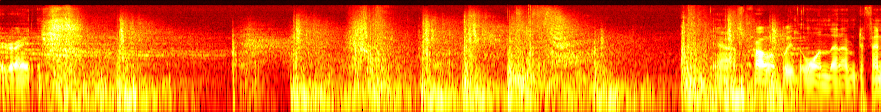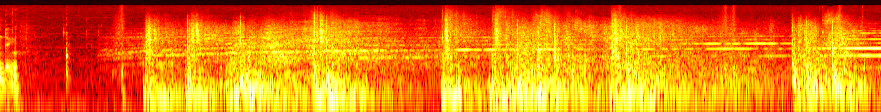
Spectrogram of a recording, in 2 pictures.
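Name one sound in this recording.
Rockets burst with loud booms.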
